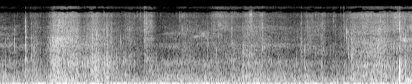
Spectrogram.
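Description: Faint rustling and light clicks of a black fabric umbrella being taken down and folded, over a steady low rumble.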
